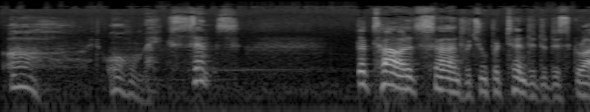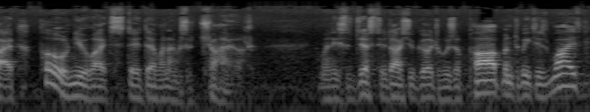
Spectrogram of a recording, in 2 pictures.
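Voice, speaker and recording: An actor playing an obsessed, lovelorn British man in a 1970s radio drama, speaking with intense, deliberate theatrical delivery. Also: mid-range voice, lightly acted. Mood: bitter realisation. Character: obsessed lovelorn man piecing together a betrayal. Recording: noisy old radio broadcast recording.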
